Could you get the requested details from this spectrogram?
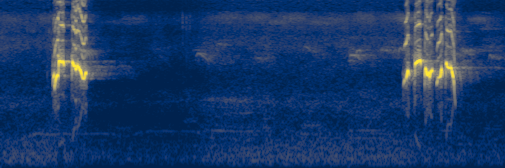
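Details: Sooty-headed bulbul singing as a lure for other males: a two-note slurred whistle, a pause, then a longer bubbling phrase of about four quick warbled notes.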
